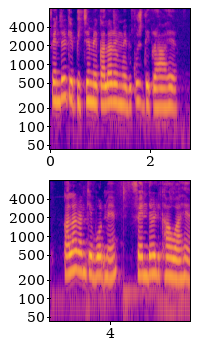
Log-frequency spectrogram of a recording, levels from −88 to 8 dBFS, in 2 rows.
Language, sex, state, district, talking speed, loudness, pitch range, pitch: Hindi, female, Arunachal Pradesh, Papum Pare, 200 wpm, -14 LUFS, 215-250 Hz, 235 Hz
